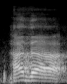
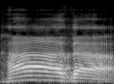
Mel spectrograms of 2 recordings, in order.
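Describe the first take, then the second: First: The first vowel is short and clipped. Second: The first vowel is drawn out long. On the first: The speaker calls it wrong. "আমি যদি এটা বলতাম হাদা হাদা, তাহলে এটা কি হবে? ভুল।" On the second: The speaker calls it right. "হাতও একালিফ টানতে হবে।"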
